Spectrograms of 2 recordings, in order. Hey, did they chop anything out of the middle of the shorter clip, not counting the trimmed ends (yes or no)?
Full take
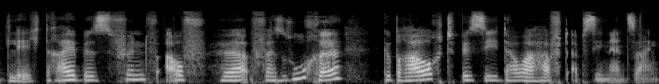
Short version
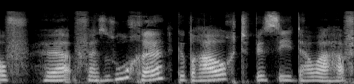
yes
